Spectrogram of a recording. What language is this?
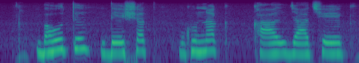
Magahi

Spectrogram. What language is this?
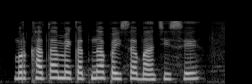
Chhattisgarhi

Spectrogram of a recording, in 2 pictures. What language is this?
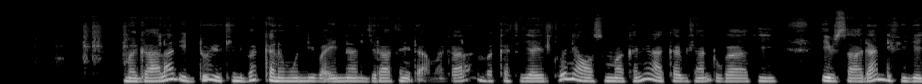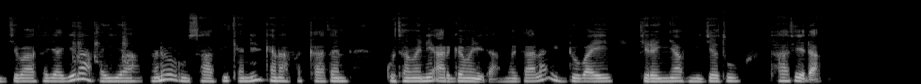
Oromo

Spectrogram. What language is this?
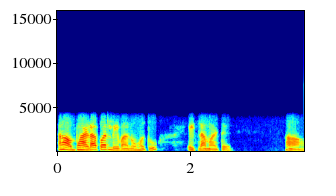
Gujarati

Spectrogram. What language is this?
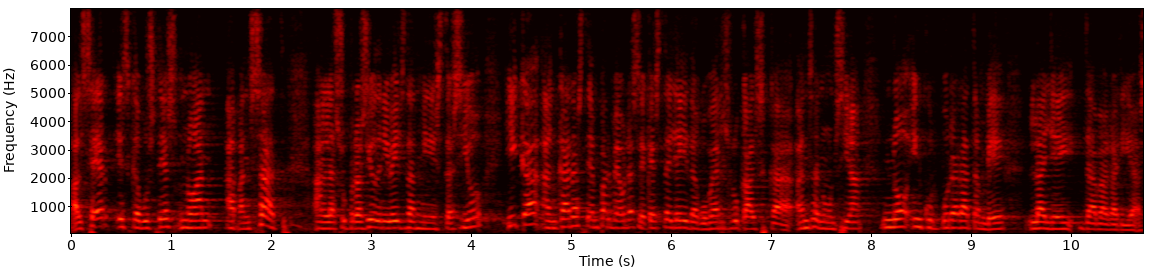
Catalan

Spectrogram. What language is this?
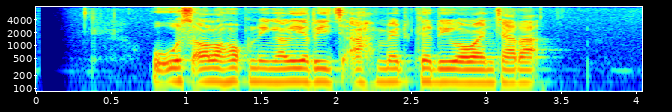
Sundanese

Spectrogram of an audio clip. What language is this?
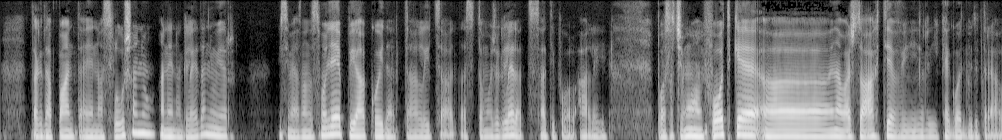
Croatian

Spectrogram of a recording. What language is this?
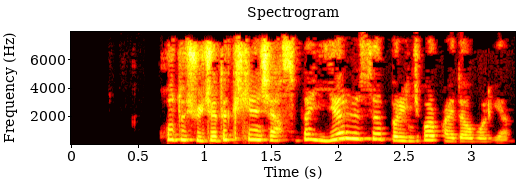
Uzbek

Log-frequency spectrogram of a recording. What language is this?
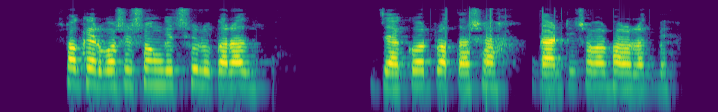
Bangla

